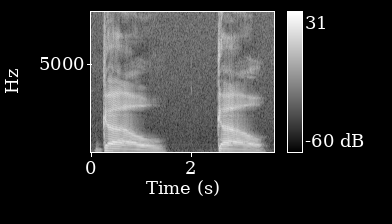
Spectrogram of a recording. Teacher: we're creating a round shape almost like a what sound and the tongue is going up and curling back a little bit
